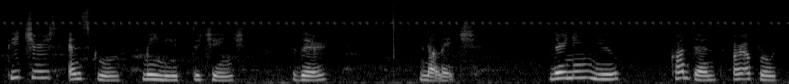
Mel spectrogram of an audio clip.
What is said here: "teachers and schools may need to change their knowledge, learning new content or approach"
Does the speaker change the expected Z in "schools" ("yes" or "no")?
yes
